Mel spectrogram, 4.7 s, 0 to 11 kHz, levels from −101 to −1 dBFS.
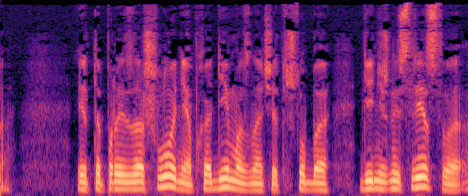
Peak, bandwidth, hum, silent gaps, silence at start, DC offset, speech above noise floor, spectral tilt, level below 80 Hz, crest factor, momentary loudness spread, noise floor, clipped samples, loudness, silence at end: -4 dBFS; 11 kHz; none; none; 0 s; under 0.1%; 35 dB; -5.5 dB/octave; -58 dBFS; 14 dB; 7 LU; -51 dBFS; under 0.1%; -17 LUFS; 0 s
